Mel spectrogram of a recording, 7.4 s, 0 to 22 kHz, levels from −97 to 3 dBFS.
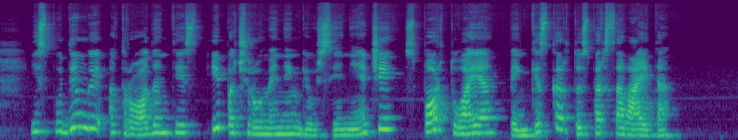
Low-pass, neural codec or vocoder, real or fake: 19.8 kHz; none; real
